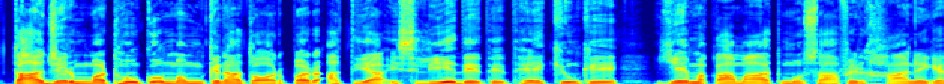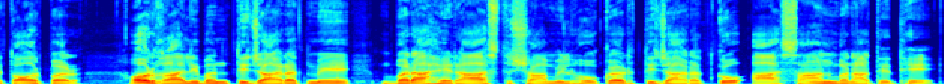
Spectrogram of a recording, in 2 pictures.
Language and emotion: Urdu, neutral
